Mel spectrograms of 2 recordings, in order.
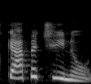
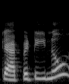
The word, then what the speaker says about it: cappuccino: ironing my clothes right it's cappuccino not capputino it's cappuccino latte cappuccino alzheimer alarm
